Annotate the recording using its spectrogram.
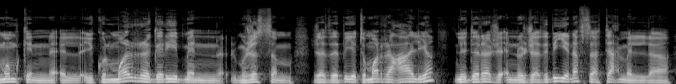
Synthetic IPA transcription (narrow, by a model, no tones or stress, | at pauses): mʊmkɪnɪjakuːnmɑrˤːɑɡaɾiːbmɪnmʊʒasːamd͡ʒaːzɪbɪjːat̪mɑrˤːɑʕaːlɪja | lɪd̪ɑɾˤːɑd͡ʒaʔɪnːʊld͡ʒaːzɪbɪjːanafshat̪ɪʕmal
